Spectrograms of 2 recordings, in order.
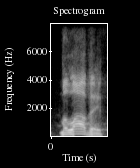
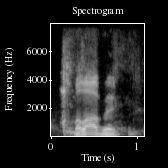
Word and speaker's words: Malave: Malave. Thank you. I didn't want to say Molly or something. Malave.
